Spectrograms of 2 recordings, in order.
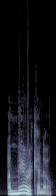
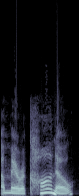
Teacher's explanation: switch the stress to the ka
